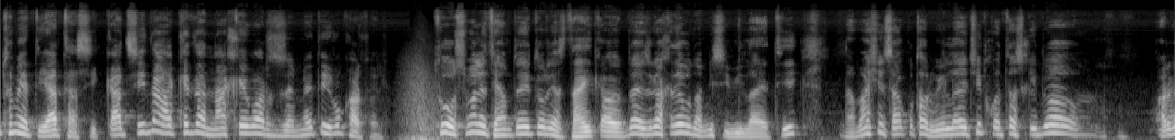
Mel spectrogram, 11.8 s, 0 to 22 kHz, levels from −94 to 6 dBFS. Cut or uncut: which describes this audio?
cut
